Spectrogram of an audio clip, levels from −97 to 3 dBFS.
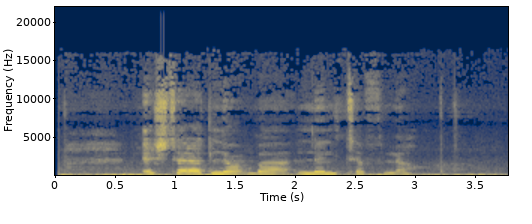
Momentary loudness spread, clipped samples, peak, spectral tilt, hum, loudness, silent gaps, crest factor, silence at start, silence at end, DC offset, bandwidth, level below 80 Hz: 21 LU; under 0.1%; 0 dBFS; -3.5 dB/octave; none; -16 LUFS; none; 16 dB; 0 s; 0 s; under 0.1%; 16 kHz; -28 dBFS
